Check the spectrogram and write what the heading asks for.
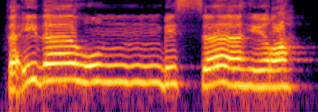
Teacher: حرف الميم أتى بعده حرف الباء فأصبح عندنا إخفاء شفويا، فبعض الناس يقولون فإذا هم بالساهرة فإذا هم بالساهرة، وهذا خطأ، لا تظهر الميم ولكن اجعل مع حكم الإخفاء كما سأطبقه الآن، فإذا هم بالساهرة.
